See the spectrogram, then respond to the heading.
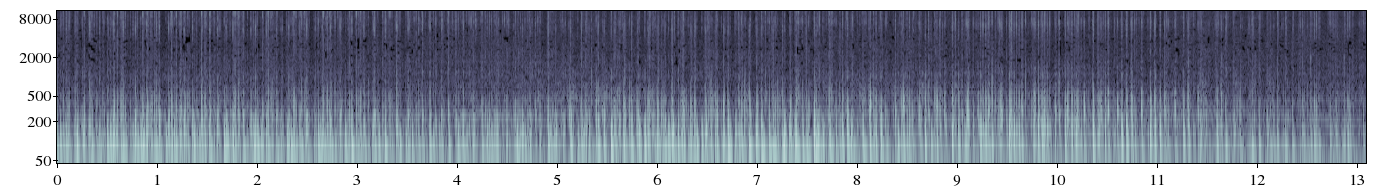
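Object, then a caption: Leather belt. Continuous tapping and scratching on a leather belt make a dense, rapid stream of soft, dull taps. The sound is mostly low and thuddy, with a faint bright hiss layered over it at a steady level throughout.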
